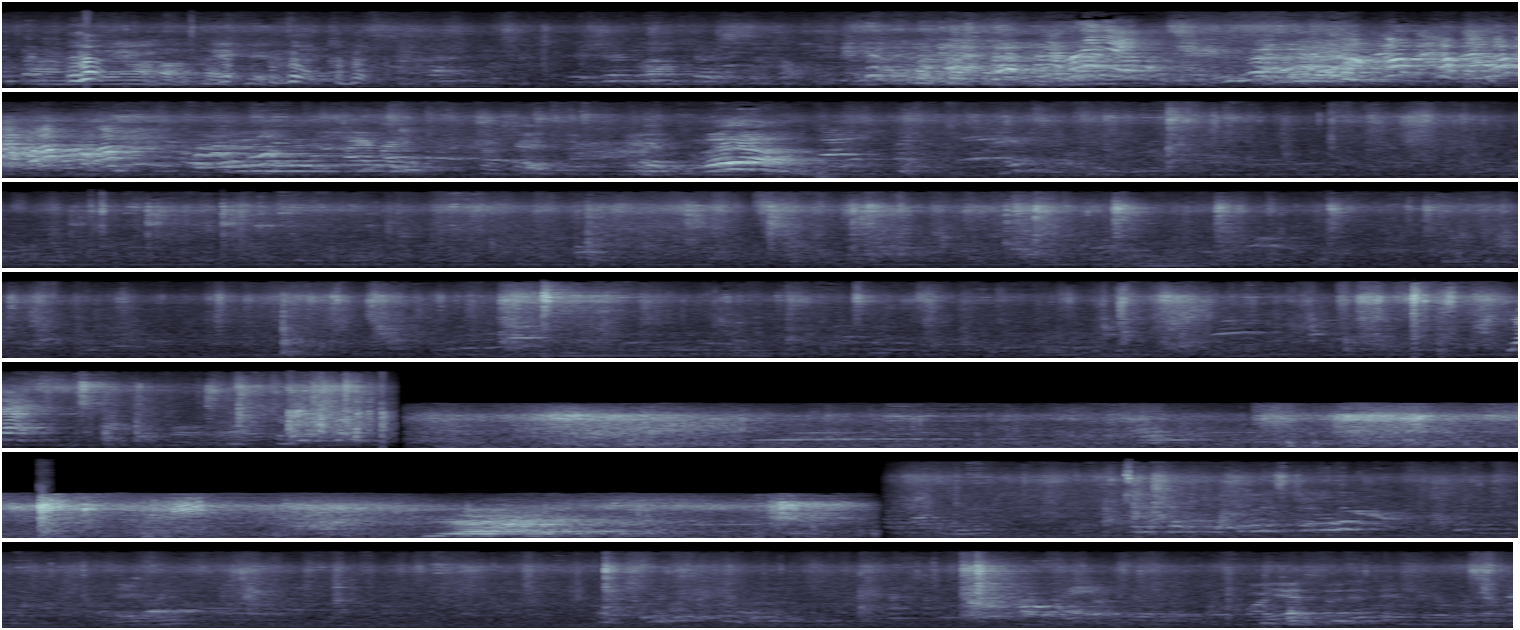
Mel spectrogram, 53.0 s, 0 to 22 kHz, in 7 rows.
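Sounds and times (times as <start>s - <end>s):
spectators talking: 0.0s - 32.3s, 42.3s - 53.0s
fencing blades clicking and scraping: 13.1s - 31.7s, 42.7s - 53.0s.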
